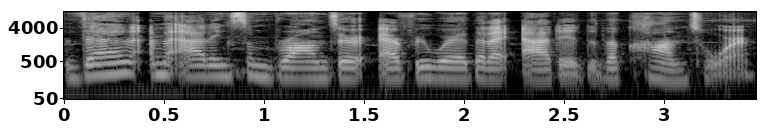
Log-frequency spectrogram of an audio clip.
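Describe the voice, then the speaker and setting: Woman's fairly low voice with ordinary pitch variation, music in the background. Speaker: beauty content creator. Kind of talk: makeup tutorial voiceover. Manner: casual, chatty.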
